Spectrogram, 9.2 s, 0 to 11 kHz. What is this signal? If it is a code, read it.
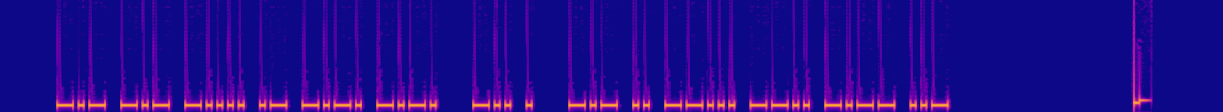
Morse code, heard as a keyed tone, about 30 wpm, 690 Hz. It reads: KK6ACC DE KI7ZYU
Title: USA Callsign DE Callsign - 6 Characters - 30wpm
